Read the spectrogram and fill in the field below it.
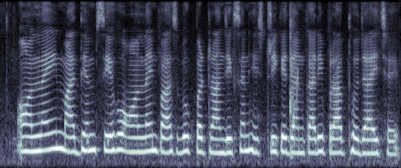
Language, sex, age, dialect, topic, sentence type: Magahi, female, 51-55, Western, banking, statement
